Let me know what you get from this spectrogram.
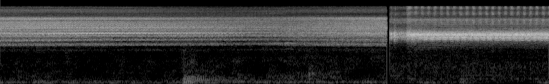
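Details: Cicada mating call recorded up close in La Carlota City, Negros Occidental, on July 18, 2020: a steady piercing high drone, briefly cut off near four seconds before resuming with a harsher, pulsing, rattling texture.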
